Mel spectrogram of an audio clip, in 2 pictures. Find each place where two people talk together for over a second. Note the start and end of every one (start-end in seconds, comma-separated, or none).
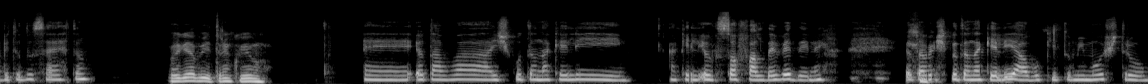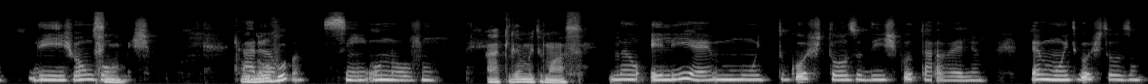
none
